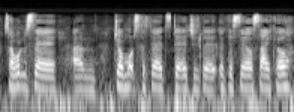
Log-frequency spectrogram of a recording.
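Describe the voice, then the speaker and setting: A woman's voice: fairly low pitch, flat delivery, normal speed, a little mellow. A British woman in a casual podcast chat, explaining from experience as a training expert in an informal, practical way, recorded outdoors while out walking. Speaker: virtual training expert being interviewed. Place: outdoors, walking on a country path. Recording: outdoor ambience, faint background noise.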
